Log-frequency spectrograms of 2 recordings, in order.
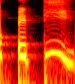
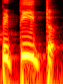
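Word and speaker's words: petit: एस लग गया इसलिए मैंने टी को प्रोनाउंस करा, और यहां पर कुछ भी नहीं है टी के बाद, इसलिए मैंने उसको पेटी बोला, पेटी, नॉट पेटीत।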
